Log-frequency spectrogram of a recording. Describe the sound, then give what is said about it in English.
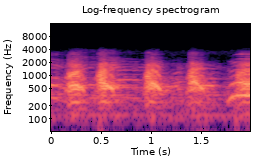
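A dog barks five times in a steady, evenly spaced rhythm, each bark short and sharp and moderately loud, aboard a sailing ship, with no other sounds competing. “Get that dog below deck out of the way!”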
